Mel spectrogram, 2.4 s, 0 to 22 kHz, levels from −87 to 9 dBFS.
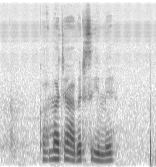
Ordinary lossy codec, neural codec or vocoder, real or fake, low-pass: none; none; real; none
